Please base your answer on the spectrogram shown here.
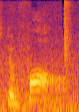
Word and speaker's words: Dufault: Then it's Dufault. Miss Dufault. Because the T at the end of a French word is silent.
